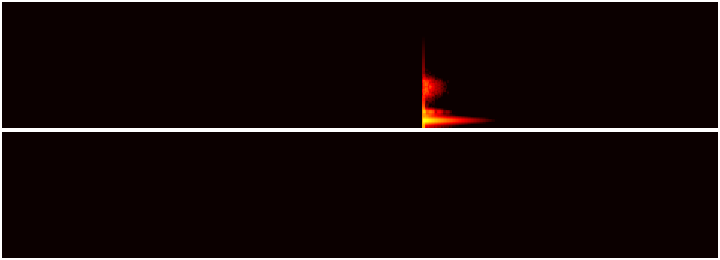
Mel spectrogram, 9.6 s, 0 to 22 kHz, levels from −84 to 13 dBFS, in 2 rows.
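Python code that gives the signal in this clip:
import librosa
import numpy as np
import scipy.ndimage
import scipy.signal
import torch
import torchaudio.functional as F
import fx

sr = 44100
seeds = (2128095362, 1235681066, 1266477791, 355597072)

y = fx.risset_drum(sr, seeds[0], length_s=1.1, hz=180.0, decay_s=0.39, noise_hz=1500.0, noise_width_hz=680.0, noise_pct=10)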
